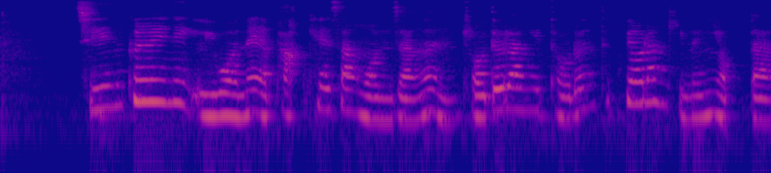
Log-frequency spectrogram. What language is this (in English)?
Korean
